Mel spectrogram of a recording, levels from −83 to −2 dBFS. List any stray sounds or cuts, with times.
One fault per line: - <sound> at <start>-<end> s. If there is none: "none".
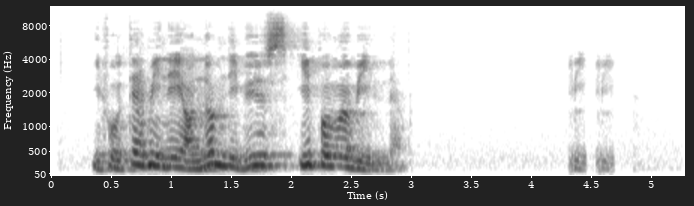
- laugh at 4.3-4.7 s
